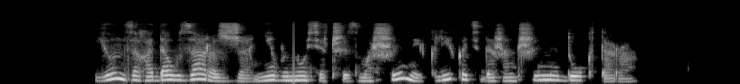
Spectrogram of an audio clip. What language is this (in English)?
Belarusian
